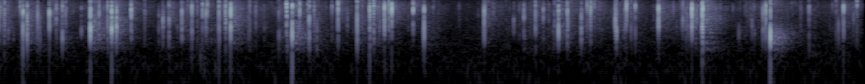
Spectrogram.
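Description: A hand-sized, yellow, sun-shaped plush crinkle toy with crinkle film inside is squeezed and rubbed with the fingertips of both hands. It makes dense, bright crinkling and sharp crackles in quick, uneven bursts, with almost no low end.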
